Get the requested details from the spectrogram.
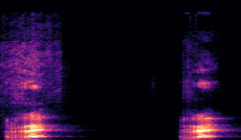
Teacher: जीभ 3 या 4 बार उठ करके नीचे गिरती है, इसलिए इसको बोलते हैं प्रकंपित।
